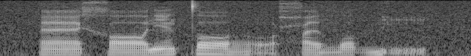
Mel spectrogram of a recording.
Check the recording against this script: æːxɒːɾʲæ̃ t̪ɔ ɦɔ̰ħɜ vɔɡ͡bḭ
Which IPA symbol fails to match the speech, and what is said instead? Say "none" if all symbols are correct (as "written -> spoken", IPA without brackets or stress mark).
none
